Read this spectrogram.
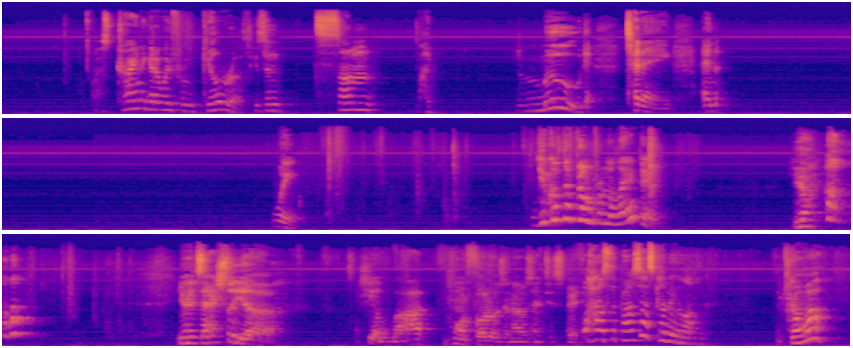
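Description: A young woman talks nearby with animation.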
